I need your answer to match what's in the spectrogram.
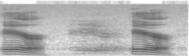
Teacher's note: So when we say heir, we don't pronounce it hair. It's pronounced without the H.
